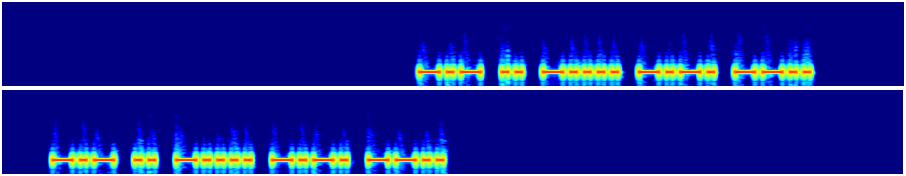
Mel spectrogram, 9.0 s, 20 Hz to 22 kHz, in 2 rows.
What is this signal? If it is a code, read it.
Morse code, heard as a keyed tone, about 36 wpm, 700 Hz. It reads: KI6CZ KI6CZ
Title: USA Call Signs - 5 Characters - Repeated 2x - 35wpm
